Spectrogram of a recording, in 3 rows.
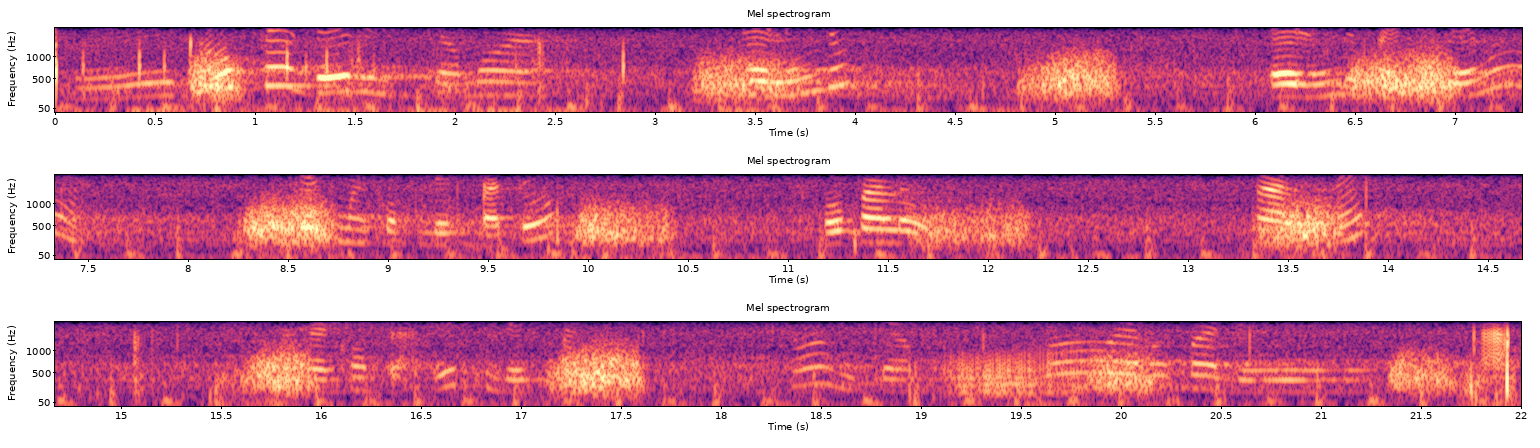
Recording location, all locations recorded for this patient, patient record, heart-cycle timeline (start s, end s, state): pulmonary valve (PV)
aortic valve (AV)+pulmonary valve (PV)+tricuspid valve (TV)+mitral valve (MV)
#Age: Child
#Sex: Male
#Height: 90.0 cm
#Weight: 14.6 kg
#Pregnancy status: False
#Murmur: Unknown
#Murmur locations: nan
#Most audible location: nan
#Systolic murmur timing: nan
#Systolic murmur shape: nan
#Systolic murmur grading: nan
#Systolic murmur pitch: nan
#Systolic murmur quality: nan
#Diastolic murmur timing: nan
#Diastolic murmur shape: nan
#Diastolic murmur grading: nan
#Diastolic murmur pitch: nan
#Diastolic murmur quality: nan
#Outcome: Abnormal
#Campaign: 2015 screening campaign
0.00	12.23	unannotated
12.23	12.35	S2
12.35	12.49	diastole
12.49	12.63	S1
12.63	12.75	systole
12.75	12.88	S2
12.88	13.03	diastole
13.03	13.15	S1
13.15	13.30	systole
13.30	13.38	S2
13.38	13.87	unannotated
13.87	13.96	S2
13.96	14.13	diastole
14.13	14.25	S1
14.25	14.37	systole
14.37	14.48	S2
14.48	14.66	diastole
14.66	14.77	S1
14.77	14.91	systole
14.91	15.01	S2
15.01	15.18	diastole
15.18	15.30	S1
15.30	15.44	systole
15.44	15.55	S2
15.55	16.21	unannotated
16.21	16.31	S1
16.31	16.43	systole
16.43	16.54	S2
16.54	16.68	diastole
16.68	16.81	S1
16.81	16.92	systole
16.92	17.02	S2
17.02	17.69	unannotated
17.69	17.81	S1
17.81	17.94	systole
17.94	18.03	S2
18.03	18.18	diastole
18.18	18.32	S1
18.32	18.44	systole
18.44	18.52	S2
18.52	18.69	diastole
18.69	18.81	S1
18.81	18.92	systole
18.92	19.01	S2
19.01	19.19	diastole
19.19	22.00	unannotated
